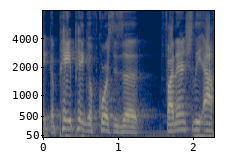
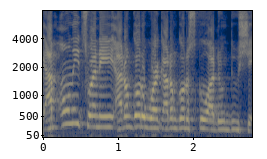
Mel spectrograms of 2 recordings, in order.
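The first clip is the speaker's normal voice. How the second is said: mock proud, confident tone, higher and louder; 6 semitones higher, 5 dB louder than usual. Reacting to a video, repeating the girl's words: imitating someone saying it confidently. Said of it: "And she says it so confidently".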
